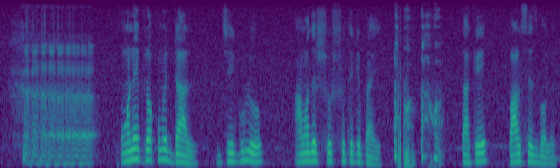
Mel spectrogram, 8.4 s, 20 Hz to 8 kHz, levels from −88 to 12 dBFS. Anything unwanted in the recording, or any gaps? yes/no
yes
